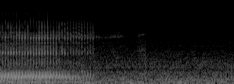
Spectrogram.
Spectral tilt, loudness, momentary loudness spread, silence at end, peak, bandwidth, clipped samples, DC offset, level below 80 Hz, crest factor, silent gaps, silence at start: -5 dB/octave; -38 LUFS; 12 LU; 0 s; -18 dBFS; 16 kHz; under 0.1%; under 0.1%; -48 dBFS; 20 dB; none; 0 s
